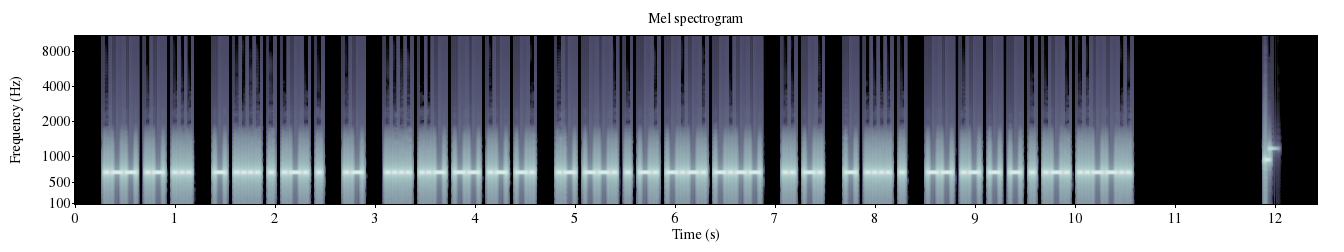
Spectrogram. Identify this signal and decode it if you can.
Morse code, heard as a keyed tone, about 34 wpm, 700 Hz. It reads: WAS THERE A HUMAN AGENCY IN THE MATTER?
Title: Sentences from Top 1300 Words 35wpm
